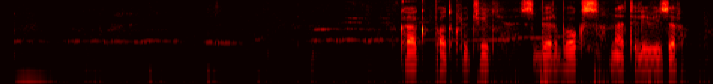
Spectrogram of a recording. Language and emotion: Russian, neutral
